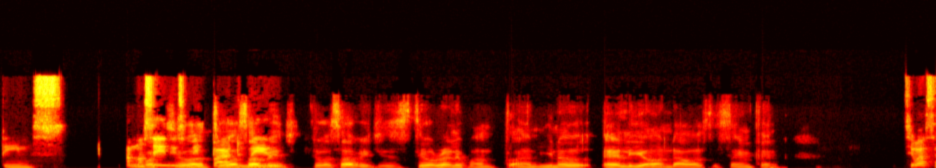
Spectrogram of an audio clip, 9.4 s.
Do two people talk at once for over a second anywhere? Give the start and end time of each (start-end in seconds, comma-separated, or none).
1.3-2.8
